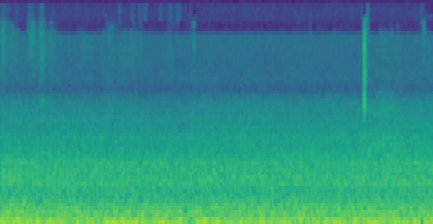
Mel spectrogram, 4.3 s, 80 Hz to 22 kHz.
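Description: A 2025 Nissan Z with a twin turbo V6 and six-speed manual drives beneath a bridge, giving a steady, loud, low rumble of engine and road noise that stays even throughout.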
